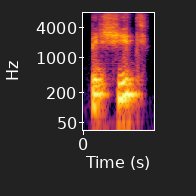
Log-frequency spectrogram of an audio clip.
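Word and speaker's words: בְּרֵאשִׁית: Eu sei que a sílaba tônica não está na junção bereshit, não está no B, no re, está no xi.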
